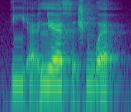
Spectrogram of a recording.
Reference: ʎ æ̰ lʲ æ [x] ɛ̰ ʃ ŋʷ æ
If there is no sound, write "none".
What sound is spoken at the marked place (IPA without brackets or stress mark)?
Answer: x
